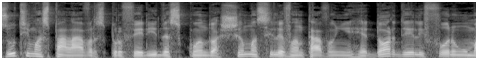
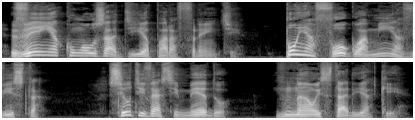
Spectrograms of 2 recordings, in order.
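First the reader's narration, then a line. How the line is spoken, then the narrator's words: Exclamation. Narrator (Portuguese): o mártir exclamou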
